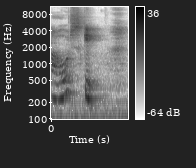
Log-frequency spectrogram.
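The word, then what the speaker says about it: outskirt: ठीक है, इसको पढ़ते हैं आउटस्किर्ट, यहाँ पे आर साइलेंट है, इसको पढ़ते हैं आउटस्किर्ट।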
